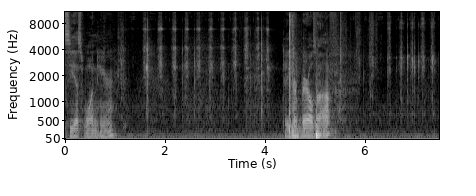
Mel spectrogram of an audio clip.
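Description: Plastic parts click and rattle as they are handled.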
